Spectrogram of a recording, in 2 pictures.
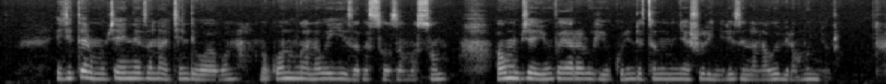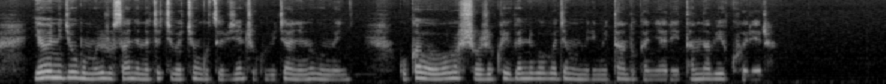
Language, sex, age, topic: Kinyarwanda, female, 18-24, education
